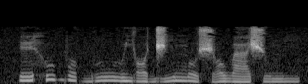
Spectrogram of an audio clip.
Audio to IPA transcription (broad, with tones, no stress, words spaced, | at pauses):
e˦ hu˦bo˦˨ɡ͡bu˨˦wu˧ jɔ˨d͡ʒi˨˦ mo˦˨ʃɔ˨˦wa˧ ʃu˧mi˧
